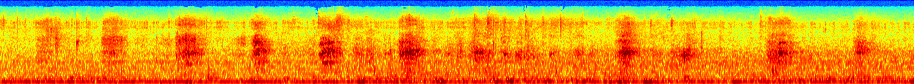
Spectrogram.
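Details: Skid, a red and white Border Collie, pants in quick rhythmic breathy bursts, about eighty per minute, during a game of fetch, with a steady low hum beneath and a handler's voice nearby.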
